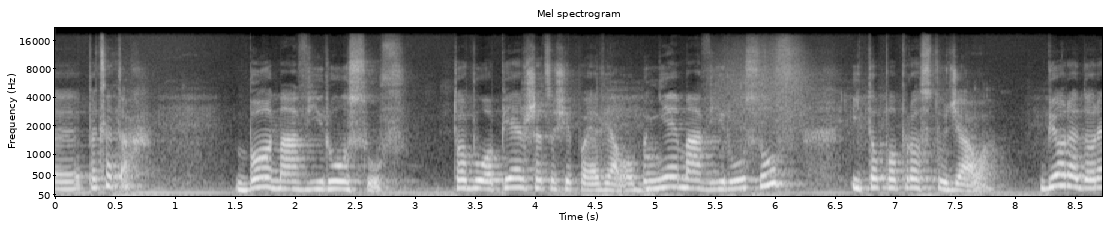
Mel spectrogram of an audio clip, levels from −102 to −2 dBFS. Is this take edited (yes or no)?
yes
